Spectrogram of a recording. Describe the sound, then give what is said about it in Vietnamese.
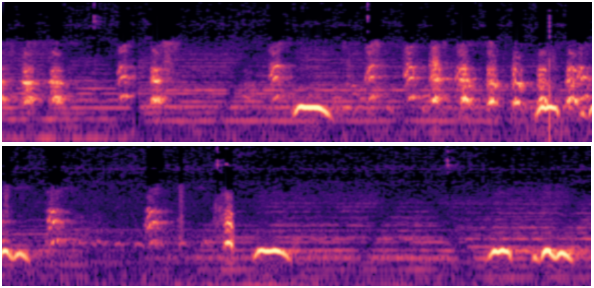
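Dogs bark across a village at night while an owl calls, its hooting repeated several times among the barks. The barking comes in many short, loud, uneven bursts, with some yips and whimpers, and no voices. “tiếng chó cắn ma vang lên khắp xóm. Thoáng trong đó là tiếng khóc, tiếng cười lẫn lộn, rồi tiếng chim cú lợn nó cứ rú lên khèn khẹt khèn khẹt, ghê lắm.”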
